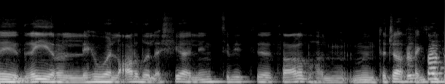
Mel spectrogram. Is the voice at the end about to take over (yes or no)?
yes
